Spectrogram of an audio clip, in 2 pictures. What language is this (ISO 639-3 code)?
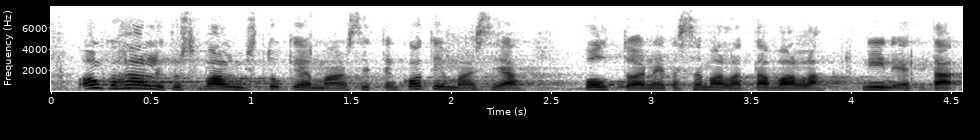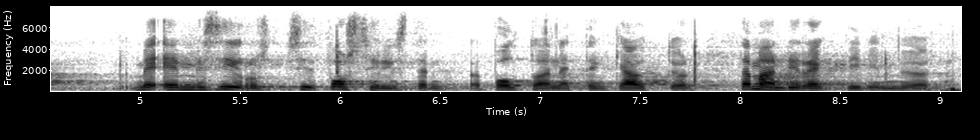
fin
